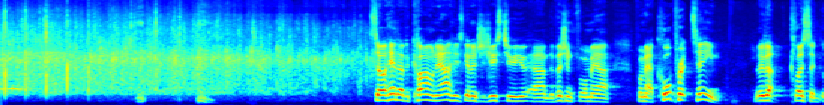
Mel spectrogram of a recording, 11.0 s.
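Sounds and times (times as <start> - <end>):
audience clapping: 0.0 - 5.5
speech: 1.8 - 2.8, 5.0 - 10.9.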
